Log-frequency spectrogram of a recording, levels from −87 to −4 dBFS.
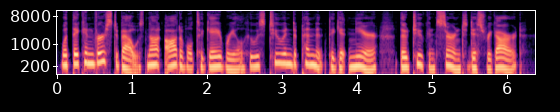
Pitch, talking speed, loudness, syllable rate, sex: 200 Hz, 195 wpm, -19 LUFS, 5.8 syllables/s, female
